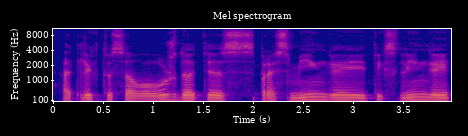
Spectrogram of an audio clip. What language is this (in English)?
Lithuanian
